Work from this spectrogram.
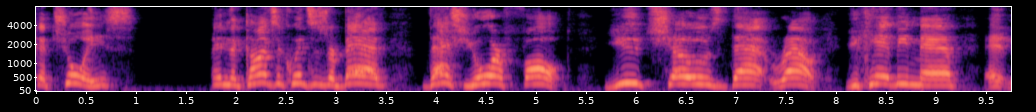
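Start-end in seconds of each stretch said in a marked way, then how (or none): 3.9-7.8 each word slowed right down; slow and deliberate. Real, not acted. Like talking to his son about bad choices, slow and firm. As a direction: spell it out slowly, like to a son.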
